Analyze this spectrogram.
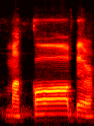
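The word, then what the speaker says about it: الْمَقَابِر: when reciting hatta zurtumul maqabir. Remember, qaf, round sound, right? A deep sound, not as flat as a calf. So maqabir, right?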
